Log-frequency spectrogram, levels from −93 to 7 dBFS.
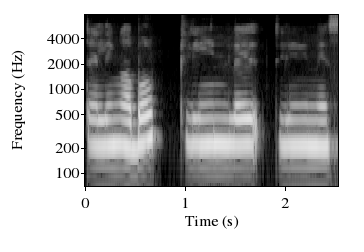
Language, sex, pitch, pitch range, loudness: English, female, 225 Hz, 220-225 Hz, -13 LUFS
